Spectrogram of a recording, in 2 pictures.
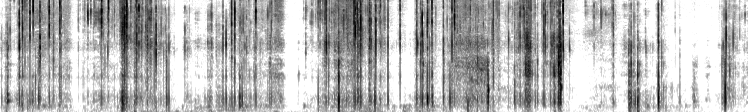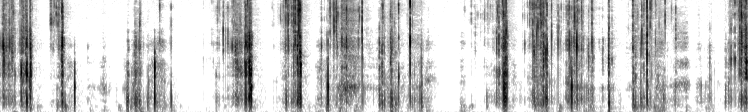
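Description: Long nails and fingertips of both hands scratch and crinkle clear plastic film stretched over a hollow, round mesh microphone head. The result is dense, crackly crinkling in rapid, uneven bursts with short pauses, bright and broadband, with almost no low rumble and no ringing after each scratch.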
